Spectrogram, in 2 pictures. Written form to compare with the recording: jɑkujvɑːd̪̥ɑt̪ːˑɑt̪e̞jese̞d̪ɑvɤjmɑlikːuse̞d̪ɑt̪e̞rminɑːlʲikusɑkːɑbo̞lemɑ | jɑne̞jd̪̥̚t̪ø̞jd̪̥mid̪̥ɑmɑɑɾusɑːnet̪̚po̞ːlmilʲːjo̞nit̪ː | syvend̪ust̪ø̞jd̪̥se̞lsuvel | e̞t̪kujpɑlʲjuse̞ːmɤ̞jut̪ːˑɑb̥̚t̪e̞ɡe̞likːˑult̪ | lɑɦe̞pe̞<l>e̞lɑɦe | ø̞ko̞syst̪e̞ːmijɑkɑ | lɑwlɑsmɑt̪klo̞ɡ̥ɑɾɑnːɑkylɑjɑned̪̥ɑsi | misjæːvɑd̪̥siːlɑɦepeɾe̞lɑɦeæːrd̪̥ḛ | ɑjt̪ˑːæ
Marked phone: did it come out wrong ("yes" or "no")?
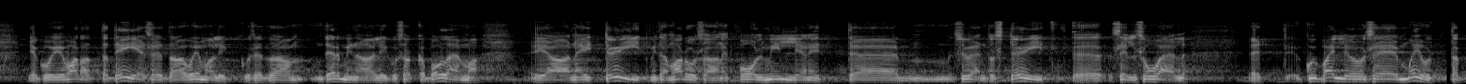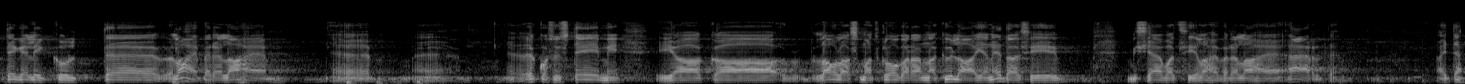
yes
